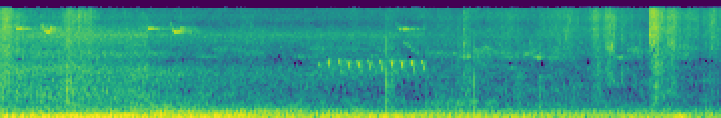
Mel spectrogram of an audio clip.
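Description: Outdoor ambience with a few short, high bird chirps and a quick rattle of about ten clicks, over a steady low rumble.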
